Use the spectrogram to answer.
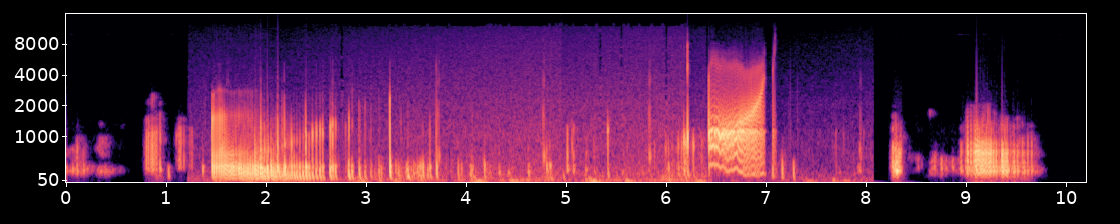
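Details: Stomach growling (borborygmi): loud gurgling and rumbling from the belly, with long growls, rapid bubbling pops and a squeaky rising gurgle; normal stomach growling.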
